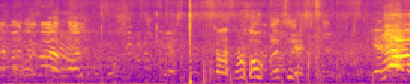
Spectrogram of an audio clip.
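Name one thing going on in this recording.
A football is kicked on a grass pitch.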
